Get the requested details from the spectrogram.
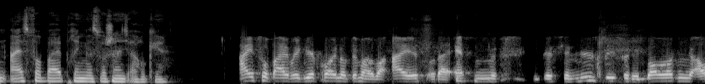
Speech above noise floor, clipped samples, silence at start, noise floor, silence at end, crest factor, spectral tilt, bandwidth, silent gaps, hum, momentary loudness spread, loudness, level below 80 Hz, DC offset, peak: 39 dB; under 0.1%; 0 s; -60 dBFS; 0 s; 14 dB; -6.5 dB/octave; 15.5 kHz; none; none; 7 LU; -21 LUFS; -62 dBFS; under 0.1%; -6 dBFS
